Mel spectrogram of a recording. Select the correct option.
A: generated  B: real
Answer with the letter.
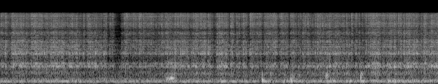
B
